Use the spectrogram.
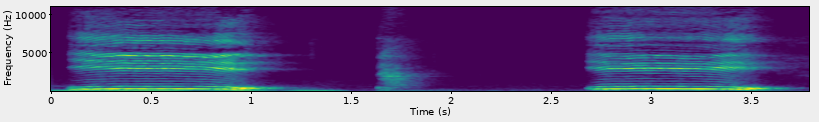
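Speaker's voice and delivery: I held long and steady; letter sound demo. Shown as a demonstration. Teacher showing each letter's sound, sounded out. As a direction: sustain each I separately. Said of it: "o sonzinho de cada uma".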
